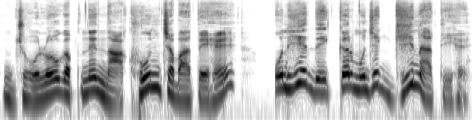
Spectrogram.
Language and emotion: Hindi, disgusted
